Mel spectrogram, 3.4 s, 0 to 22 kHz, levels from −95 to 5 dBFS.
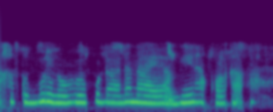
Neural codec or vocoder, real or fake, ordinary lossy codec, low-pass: codec, 32 kHz, 1.9 kbps, SNAC; fake; none; 5.4 kHz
